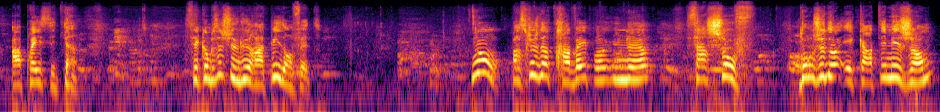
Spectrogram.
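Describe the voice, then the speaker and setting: A man from France, a coach giving a motivational faith testimony and acting out the people in his stories. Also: very high voice. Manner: animated storytelling, acts out quotes. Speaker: coach and speaker.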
